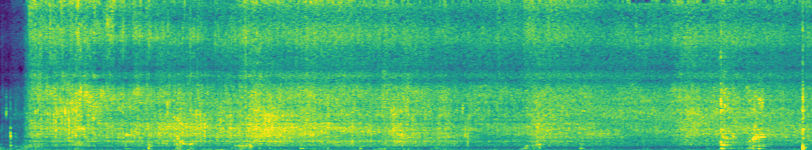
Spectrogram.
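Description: Leafy greens fry in hot mustard oil with fried chilli and onion, a steady, loud sizzling hiss with scattered small crackles and pops throughout, no voices.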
